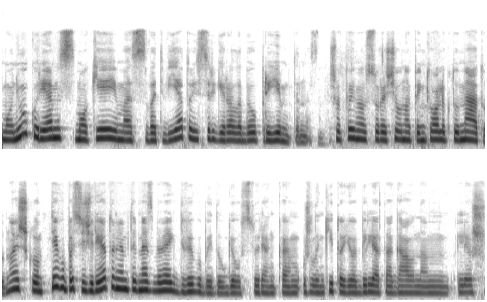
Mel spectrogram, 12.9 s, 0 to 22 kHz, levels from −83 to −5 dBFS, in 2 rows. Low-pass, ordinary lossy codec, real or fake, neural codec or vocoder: 10.8 kHz; AAC, 64 kbps; real; none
